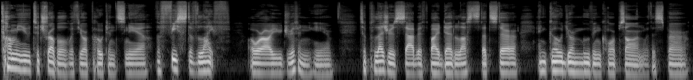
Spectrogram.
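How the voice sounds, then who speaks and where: A man's voice: steady tone, takes it slowly, dry recording, clean studio sound. A man playing a courtly, bookish, flirtatious vampire in an intimate ASMR roleplay, speaking with formal, genteel phrasing. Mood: solemn, poetic. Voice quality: smooth, deep. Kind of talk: ASMR roleplay, intimate talk and poetry reading.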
